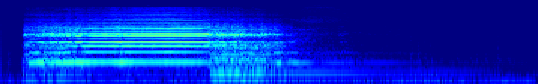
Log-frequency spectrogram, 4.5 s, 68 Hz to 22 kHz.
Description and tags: Part of the Good-sounds dataset of monophonic instrumental sounds.
instrument::cello
note::D#
octave::4
midi note::51
good-sounds-id::4564
Intentionally played as an example of bad-richness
